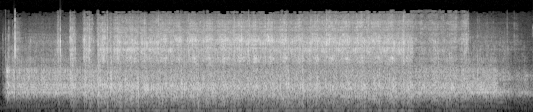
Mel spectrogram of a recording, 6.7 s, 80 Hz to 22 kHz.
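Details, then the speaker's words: Panasonic KP-310 electric pencil sharpener (about 2004), auto-stop model, sharpening a pencil: quieter motor, even buzzing grind for about six seconds cutting off cleanly at auto stop, leaving a sharp point; normal sharpening operation. "Auto Stop certainly sounds different and right there is also another very nice sharp point"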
